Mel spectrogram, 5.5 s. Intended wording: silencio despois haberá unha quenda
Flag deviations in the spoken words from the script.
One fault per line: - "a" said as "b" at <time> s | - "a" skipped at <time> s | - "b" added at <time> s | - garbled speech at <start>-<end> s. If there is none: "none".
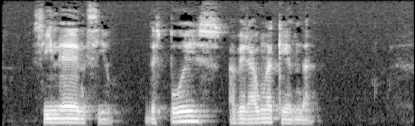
none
